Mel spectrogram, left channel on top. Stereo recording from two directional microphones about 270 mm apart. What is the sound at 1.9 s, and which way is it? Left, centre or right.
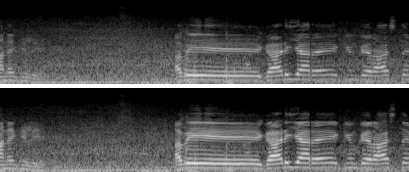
Speech, left.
